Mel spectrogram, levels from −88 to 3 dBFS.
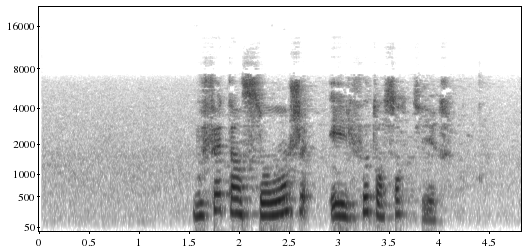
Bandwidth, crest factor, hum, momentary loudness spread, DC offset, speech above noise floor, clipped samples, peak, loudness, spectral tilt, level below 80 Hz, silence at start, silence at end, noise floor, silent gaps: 7.6 kHz; 16 dB; none; 12 LU; under 0.1%; 32 dB; under 0.1%; -2 dBFS; -16 LUFS; -4 dB/octave; -58 dBFS; 1.55 s; 0.7 s; -47 dBFS; none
